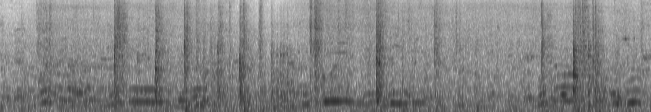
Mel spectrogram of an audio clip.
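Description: Indistinct chatter of many children's voices in a school canteen, with several sharp clatters of trays and dishes on a metal serving counter.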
